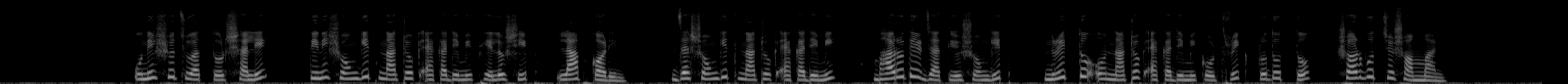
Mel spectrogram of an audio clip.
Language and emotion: Bengali, neutral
